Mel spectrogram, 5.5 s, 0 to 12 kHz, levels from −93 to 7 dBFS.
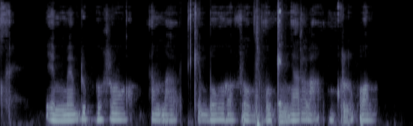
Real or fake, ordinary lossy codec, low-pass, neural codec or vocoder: fake; none; none; codec, 24 kHz, 0.9 kbps, WavTokenizer, medium speech release version 2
